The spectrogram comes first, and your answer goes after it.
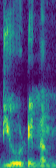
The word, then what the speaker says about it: duodenum: उन three parts में जो हमारे पास सबसे पहला पार्ट होता है उसको हम लोग कहते हैं डियोडिनम। ये मैं आप लोगों को प्रॉपर प्रोनाउंसिएशन के साथ बता रहा हूँ, डियोडिनम।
